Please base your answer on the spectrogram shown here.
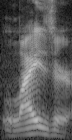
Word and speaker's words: Lizard: Lizard is pronounced Lizer.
